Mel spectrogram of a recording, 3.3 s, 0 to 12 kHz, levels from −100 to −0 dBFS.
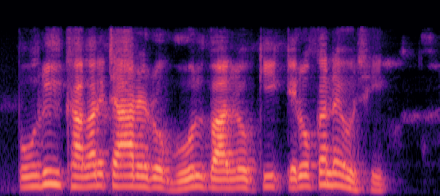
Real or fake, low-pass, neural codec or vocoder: fake; 7.2 kHz; codec, 16 kHz, 0.8 kbps, ZipCodec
